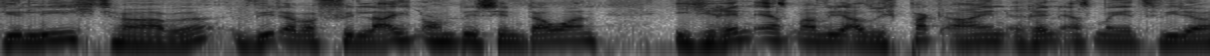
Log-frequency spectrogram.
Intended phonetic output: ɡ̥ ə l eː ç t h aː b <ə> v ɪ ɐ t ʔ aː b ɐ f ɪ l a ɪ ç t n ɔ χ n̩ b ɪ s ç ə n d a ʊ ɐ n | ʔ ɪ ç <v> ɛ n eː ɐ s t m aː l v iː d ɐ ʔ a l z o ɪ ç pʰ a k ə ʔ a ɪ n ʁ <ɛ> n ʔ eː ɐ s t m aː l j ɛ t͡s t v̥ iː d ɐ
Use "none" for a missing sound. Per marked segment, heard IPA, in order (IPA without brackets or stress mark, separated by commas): ə, ʁ, ɛ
